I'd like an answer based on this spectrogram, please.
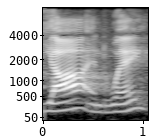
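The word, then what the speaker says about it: Yahweh: Lord God is pronounced Yah and Way, Elohim, the name to all generations.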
